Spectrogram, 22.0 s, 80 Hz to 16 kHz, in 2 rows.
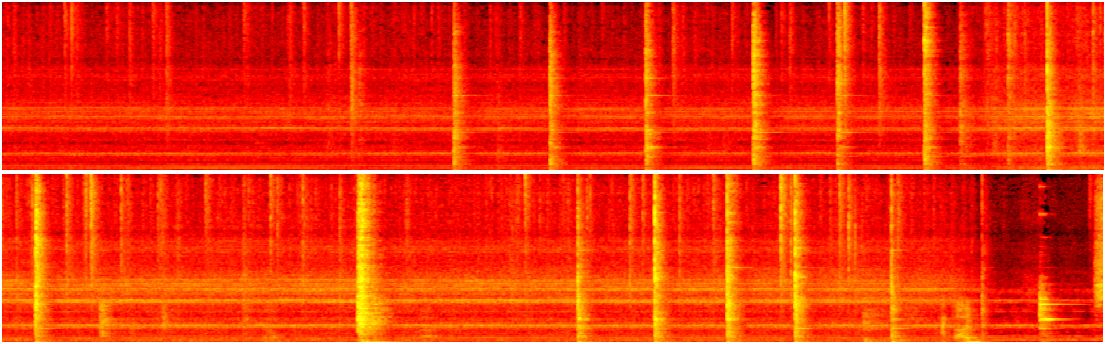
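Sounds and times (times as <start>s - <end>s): steady background hum: 0.0s - 22.0s
hammer striking steel on anvil: 4.5s - 5.8s, 6.4s - 6.8s, 7.5s - 12.3s, 14.6s - 15.1s, 16.8s - 20.3s, 21.4s - 21.8s.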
